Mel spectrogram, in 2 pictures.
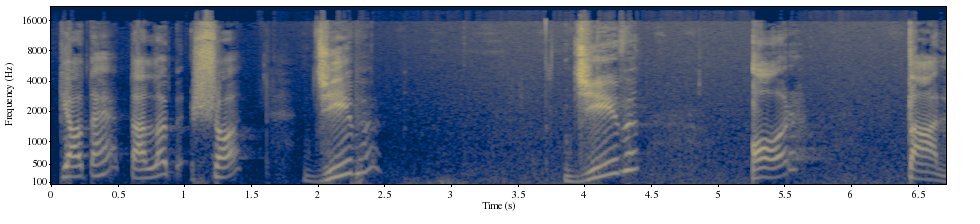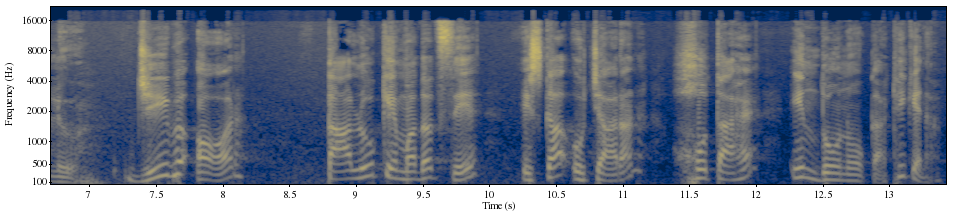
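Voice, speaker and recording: Teaching the Hindi alphabet slowly as in a classroom, a man quizzes his listeners constantly and says each sound again and again to show it. His high voice is sing-song and a bit bright, unhurried with frequent pauses, and there is no echo.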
